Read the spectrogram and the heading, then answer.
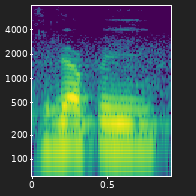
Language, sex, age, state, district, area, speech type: Bengali, male, 30-45, West Bengal, Uttar Dinajpur, urban, spontaneous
